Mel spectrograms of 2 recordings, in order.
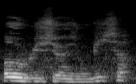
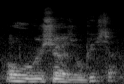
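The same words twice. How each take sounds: First: Zombie voice. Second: Soft zombie voice. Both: Pretend. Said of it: "Tu es un zombie, toi?".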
